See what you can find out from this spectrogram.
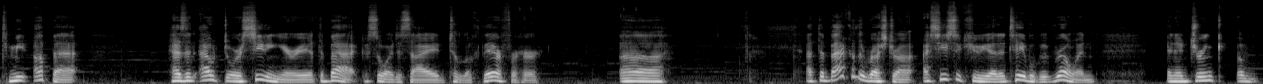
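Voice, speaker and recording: Man reading a game aloud, animated pitch. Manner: stumbles over lines and re-reads them. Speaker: let's play host. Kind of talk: reading visual novel aloud with reaction commentary. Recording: music behind the voice. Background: game music.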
